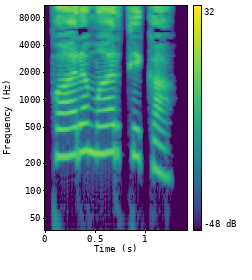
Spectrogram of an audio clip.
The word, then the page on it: ಪಾರಮಾರ್ಥಿಕ: pāramārthika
